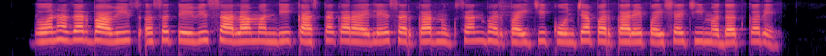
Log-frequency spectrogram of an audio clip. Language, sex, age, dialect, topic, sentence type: Marathi, female, 25-30, Varhadi, agriculture, question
